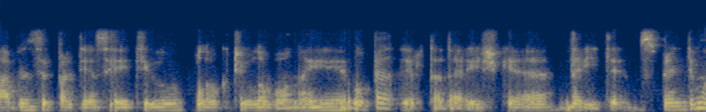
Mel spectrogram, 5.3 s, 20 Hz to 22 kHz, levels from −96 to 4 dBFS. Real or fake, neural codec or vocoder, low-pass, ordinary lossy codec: real; none; 7.2 kHz; Opus, 32 kbps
